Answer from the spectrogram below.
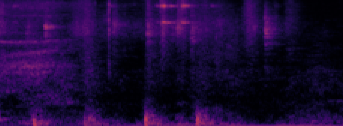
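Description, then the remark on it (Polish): A dog whimpers softly in a string of four short, whiny cries spaced about half a second apart, heard over a low steady background hum with no talking. “Proszę, proszę, narzuta, narzuta dla pieska.”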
